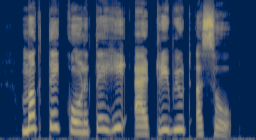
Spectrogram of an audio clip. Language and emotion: Marathi, neutral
